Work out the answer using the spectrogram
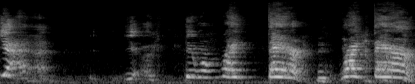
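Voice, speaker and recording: A guttural, put-on character voice comes through at an extremely high pitch. The delivery is very slow. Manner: angry, scolding.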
